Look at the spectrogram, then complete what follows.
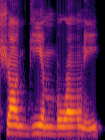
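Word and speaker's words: Giambrone: Actually, his name is pronounced Sean Giambroni.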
